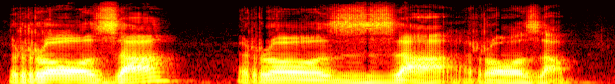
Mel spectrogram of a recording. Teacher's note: You're not going to find za, ze, zi, zo, zu at the beginning of a word because in Italian, like that English word rose, the reason that you have rose is because the S is between vowels there. So in Italian, you will have a Z when the S is between two vowels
